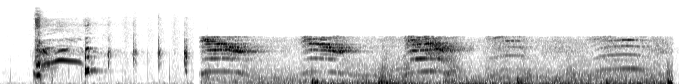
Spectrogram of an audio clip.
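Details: Pet cat from a funny talking cats compilation, a few sharp clicks and a short rising meow, then a run of repeated arched meows over a humming indoor background with a person's voice nearby.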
